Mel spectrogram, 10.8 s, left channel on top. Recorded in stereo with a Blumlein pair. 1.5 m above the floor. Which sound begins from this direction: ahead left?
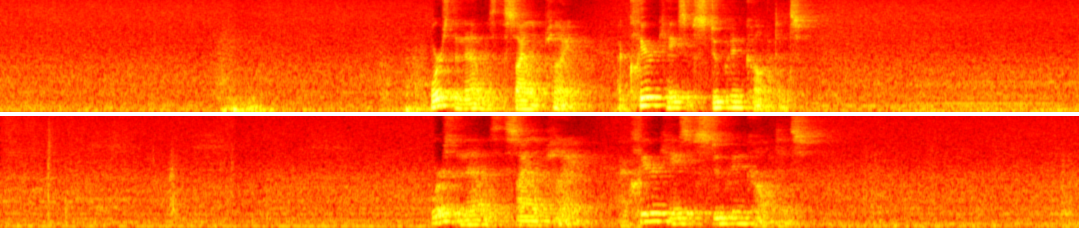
A man speaking, at 4.3 s.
